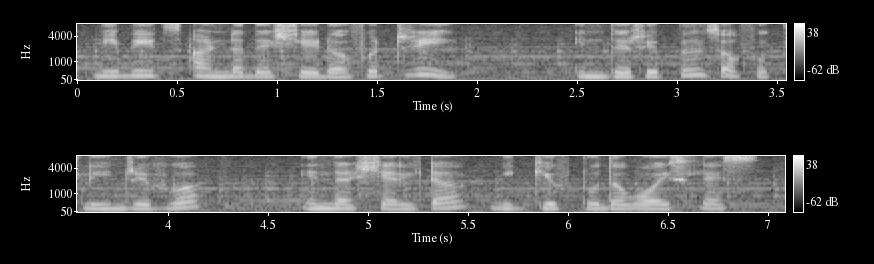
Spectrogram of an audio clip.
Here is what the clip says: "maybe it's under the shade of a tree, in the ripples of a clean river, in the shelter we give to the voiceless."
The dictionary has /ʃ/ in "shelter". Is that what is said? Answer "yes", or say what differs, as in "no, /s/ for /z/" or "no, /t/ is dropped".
yes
